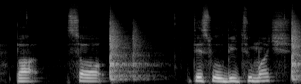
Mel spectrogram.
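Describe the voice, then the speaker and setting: The speaker has a non-native accent and talks at a very slow pace. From Belgium. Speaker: music producer. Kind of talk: tutorial. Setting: home studio. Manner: halting, many fillers.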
